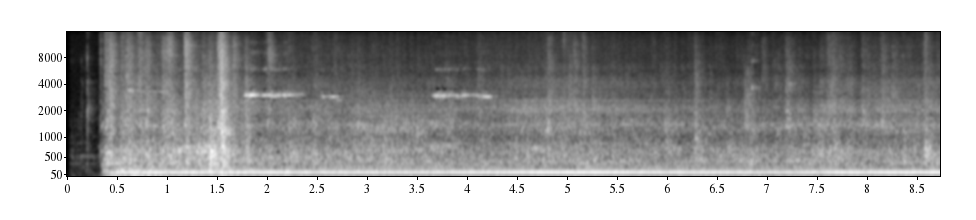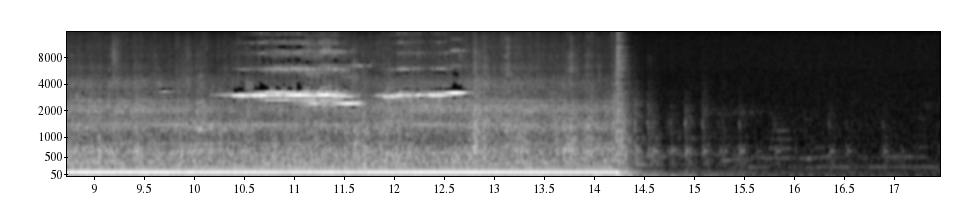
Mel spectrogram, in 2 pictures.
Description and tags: Squeaky Garage Door Close
Recorded with a black Sony IC voice recorder.
automatic, squeaky, garage, switch, push, old, button, creak, mechanical, airy, door, close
